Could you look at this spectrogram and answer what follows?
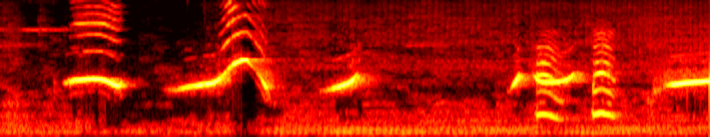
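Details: A parrot makes sliding whistles that rise and fall, with a few double arched calls near the end and a long rising whistle to finish, over faint low indoor hum.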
